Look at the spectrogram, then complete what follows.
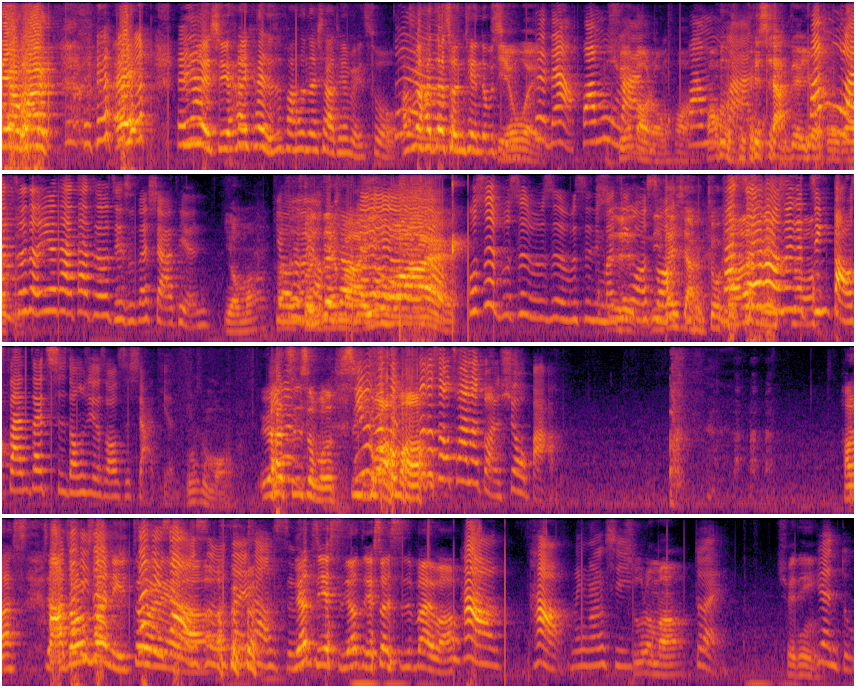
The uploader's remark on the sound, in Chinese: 本期挑戰賽單元為遊戲類競賽，故首次嘗試此單元的我們並未調整好收音設備之狀態，相較於以往的音質可能會因為過於激動與瘋癲而過於爆音，建議將音量調小服用。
